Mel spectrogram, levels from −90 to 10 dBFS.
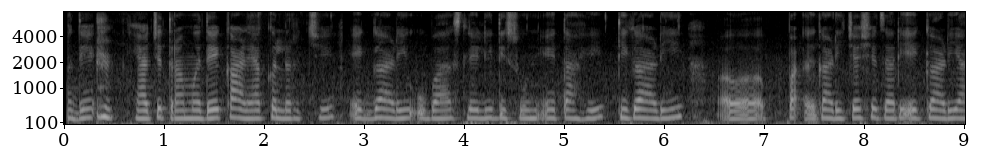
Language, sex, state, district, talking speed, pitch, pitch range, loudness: Marathi, female, Maharashtra, Pune, 155 wpm, 220 Hz, 215-230 Hz, -37 LUFS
